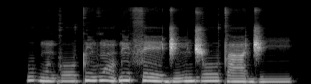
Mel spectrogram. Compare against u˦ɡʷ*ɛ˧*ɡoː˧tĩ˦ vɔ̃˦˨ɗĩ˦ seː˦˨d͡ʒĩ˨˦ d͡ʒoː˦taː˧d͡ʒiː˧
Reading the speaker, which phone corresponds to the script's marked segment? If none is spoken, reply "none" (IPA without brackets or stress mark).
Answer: ɛ̃˧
